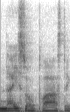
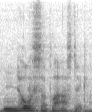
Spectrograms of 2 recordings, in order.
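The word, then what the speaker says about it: nociplastic: in my last videos it's not called nisoplastic it's called nosoplastic it's a new diagnosis started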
